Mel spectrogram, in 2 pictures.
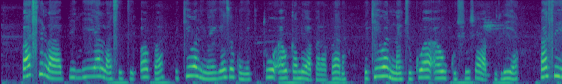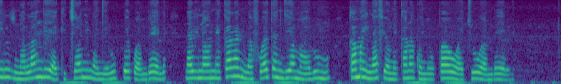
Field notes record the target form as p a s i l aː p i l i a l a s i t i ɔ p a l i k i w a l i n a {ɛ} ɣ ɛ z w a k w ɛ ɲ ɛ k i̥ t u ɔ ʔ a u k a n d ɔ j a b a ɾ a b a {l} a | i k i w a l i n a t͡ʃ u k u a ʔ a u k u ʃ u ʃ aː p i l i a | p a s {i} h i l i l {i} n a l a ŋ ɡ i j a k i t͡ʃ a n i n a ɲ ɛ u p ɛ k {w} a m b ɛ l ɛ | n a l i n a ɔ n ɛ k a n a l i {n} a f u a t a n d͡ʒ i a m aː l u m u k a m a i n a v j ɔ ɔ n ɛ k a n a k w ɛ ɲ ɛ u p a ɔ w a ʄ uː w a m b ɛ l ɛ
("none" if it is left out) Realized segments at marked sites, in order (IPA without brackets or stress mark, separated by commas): ɛ, ɾ, i, i, w, n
